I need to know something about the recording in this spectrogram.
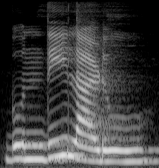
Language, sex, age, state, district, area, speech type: Goan Konkani, female, 18-30, Goa, Murmgao, urban, spontaneous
